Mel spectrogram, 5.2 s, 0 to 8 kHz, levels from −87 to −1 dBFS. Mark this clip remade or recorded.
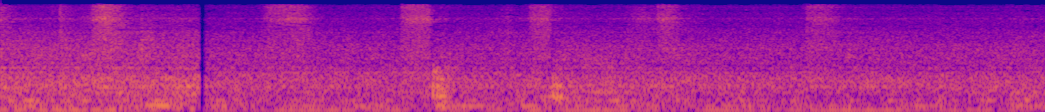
remade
